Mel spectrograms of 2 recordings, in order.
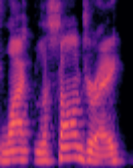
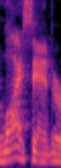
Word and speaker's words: Lysandre: Then, the second time you face it is against Lysandre, or Lysander, however you want to pronounce his name.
